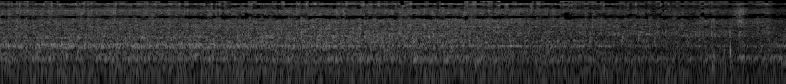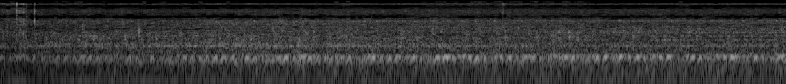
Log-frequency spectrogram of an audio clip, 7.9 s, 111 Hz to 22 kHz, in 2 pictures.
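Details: Nissan Almera G15 at steady idle, engine slightly warmed up: light regular tapping about three a second over the engine hum; the knock appears only once warm and is absent fully cold, origin unclear.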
